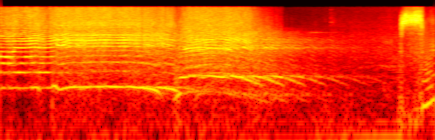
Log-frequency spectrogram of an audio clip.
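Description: Girls singing a jas geet devotional song over a PA: one long held note that ends about a second and a half in, then several voices in falling glides, fading somewhat near the end.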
